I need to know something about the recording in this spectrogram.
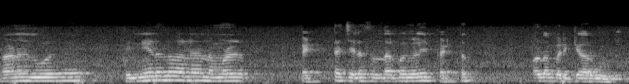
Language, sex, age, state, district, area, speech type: Malayalam, male, 30-45, Kerala, Wayanad, rural, spontaneous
